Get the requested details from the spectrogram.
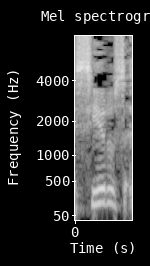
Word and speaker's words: Scirus: Então esse Cirrus se escreve assim, S-C-I-R-U-S.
